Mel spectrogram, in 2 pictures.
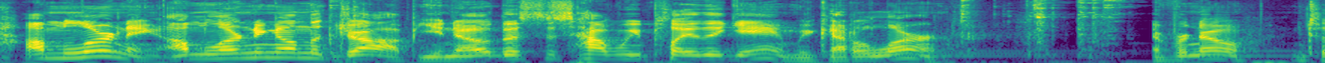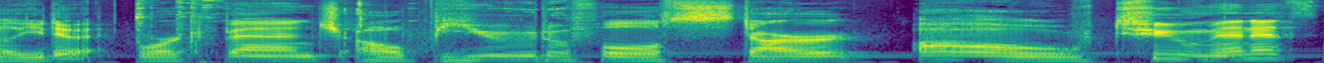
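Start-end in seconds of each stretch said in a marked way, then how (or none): none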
